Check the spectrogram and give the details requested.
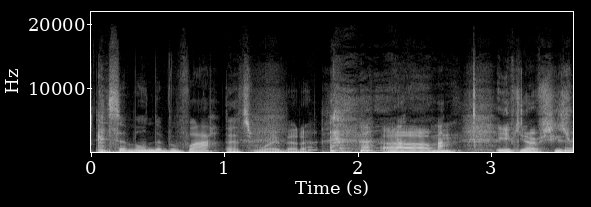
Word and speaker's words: Simone de Beauvoir: Simone de Beauvoir.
